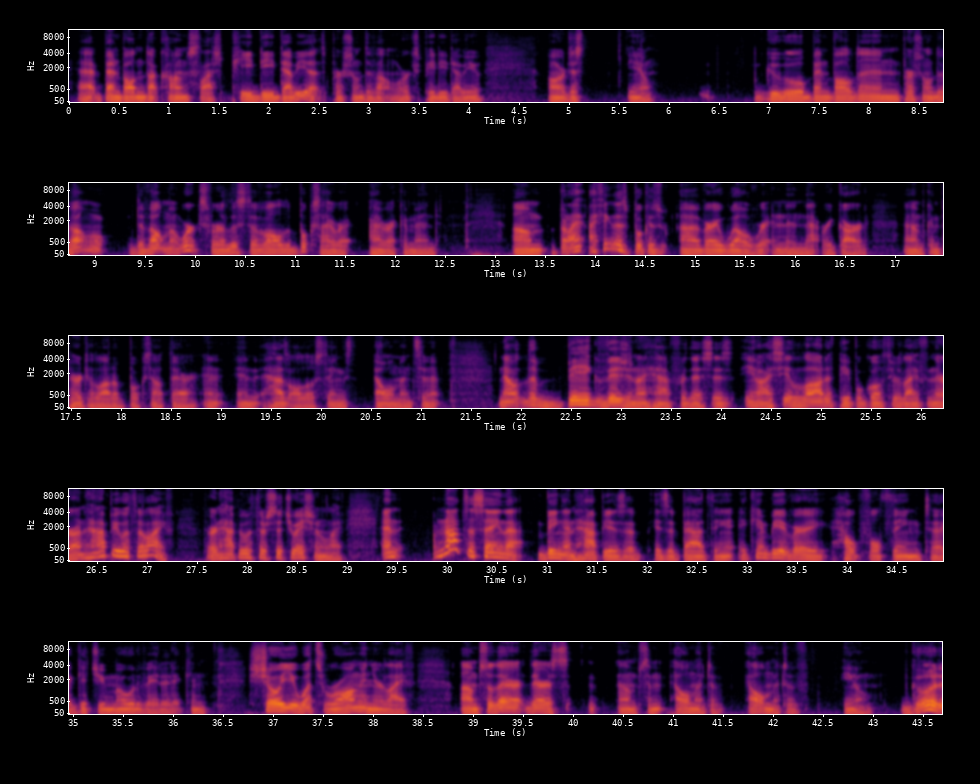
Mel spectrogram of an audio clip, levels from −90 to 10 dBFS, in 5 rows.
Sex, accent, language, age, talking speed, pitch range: male, American, English, 30-49, 200 wpm, 90-110 Hz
